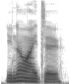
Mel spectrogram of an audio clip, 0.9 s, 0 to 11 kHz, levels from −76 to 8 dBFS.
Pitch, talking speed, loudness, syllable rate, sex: 115 Hz, 260 wpm, -15 LUFS, 5.4 syllables/s, male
